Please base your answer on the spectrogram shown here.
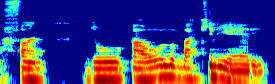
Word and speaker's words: Bacchilieri: O primeiro que eu concluí foi esse aqui, O Fan, do Paolo Bacchilieri. Ele é italiano, então deve ser Bacchilieri, a pronúncia no nome.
